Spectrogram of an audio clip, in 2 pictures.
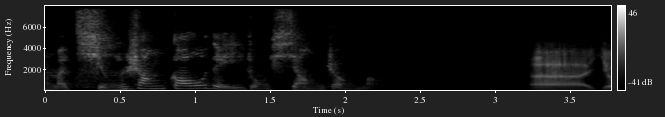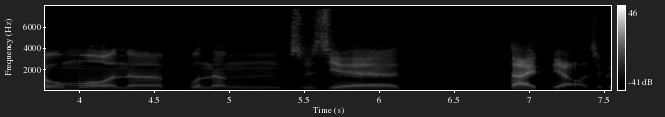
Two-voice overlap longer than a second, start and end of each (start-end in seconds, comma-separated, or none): none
